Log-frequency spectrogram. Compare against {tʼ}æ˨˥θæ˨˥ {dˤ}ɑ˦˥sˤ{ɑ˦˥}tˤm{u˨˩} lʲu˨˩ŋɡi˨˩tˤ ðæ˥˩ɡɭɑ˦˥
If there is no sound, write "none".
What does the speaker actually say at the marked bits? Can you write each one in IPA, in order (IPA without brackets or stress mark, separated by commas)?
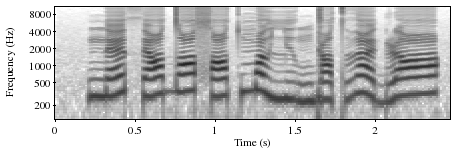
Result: n, dˤ, ɑ˨˥, u˥˩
